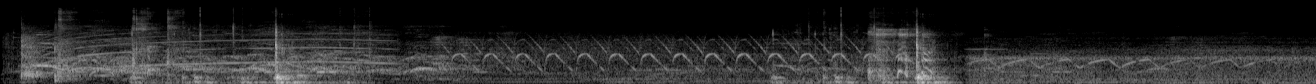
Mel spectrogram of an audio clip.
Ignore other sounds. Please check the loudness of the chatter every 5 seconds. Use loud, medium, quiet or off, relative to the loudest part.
loud, quiet, quiet.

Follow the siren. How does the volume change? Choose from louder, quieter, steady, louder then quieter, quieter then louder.
steady.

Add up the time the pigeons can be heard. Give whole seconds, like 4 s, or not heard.
4 s.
